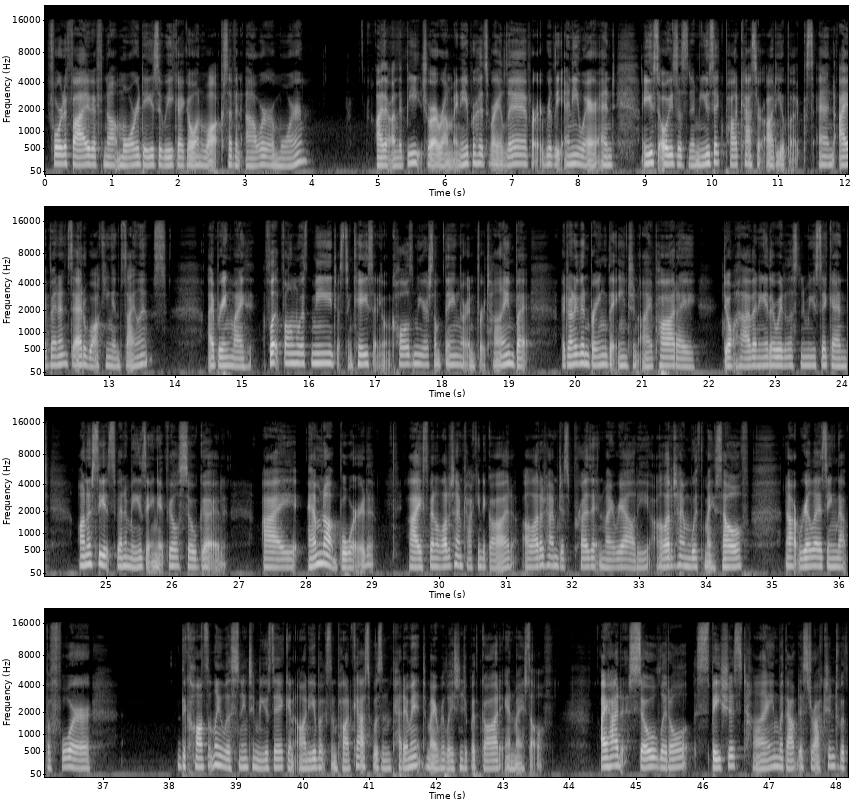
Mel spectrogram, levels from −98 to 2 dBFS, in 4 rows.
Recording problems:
none

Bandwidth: 16 kHz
